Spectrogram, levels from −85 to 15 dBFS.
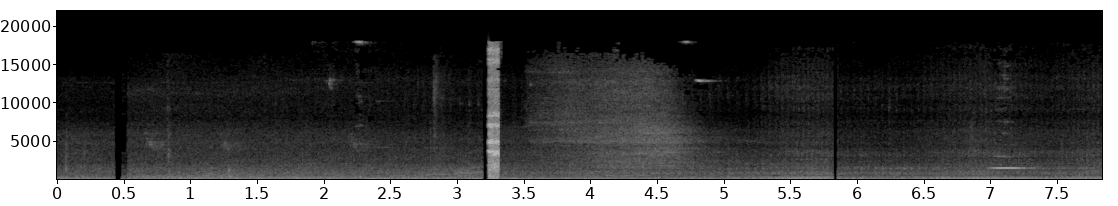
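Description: At 0.43 to 0.53 s, 3.18 to 3.33 s and 5.82 to 5.87 s, damaged data in the compressed stream produces brief glitches. Corrupted frames are misread by the decoder, which loses sync and must find the next valid frame header before the audio resumes.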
